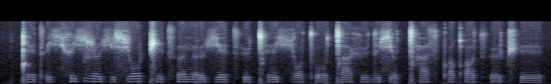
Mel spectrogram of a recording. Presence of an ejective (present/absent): present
